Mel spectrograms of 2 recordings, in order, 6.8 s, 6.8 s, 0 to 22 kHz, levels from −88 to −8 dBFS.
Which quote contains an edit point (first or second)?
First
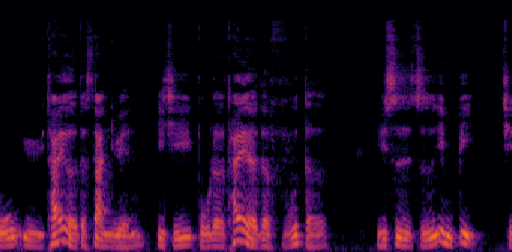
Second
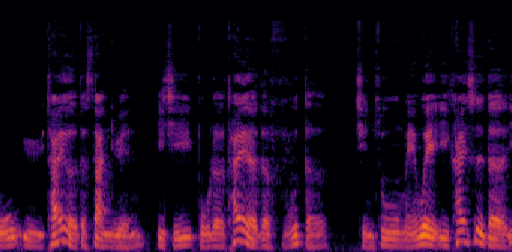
second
